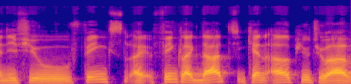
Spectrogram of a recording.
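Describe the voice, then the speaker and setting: Against a quiet background, a man with a French accent speaks with a fairly low pitch at a fairly slow pace. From France. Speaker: podcast host. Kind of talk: casual interview. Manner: halting, many fillers.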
